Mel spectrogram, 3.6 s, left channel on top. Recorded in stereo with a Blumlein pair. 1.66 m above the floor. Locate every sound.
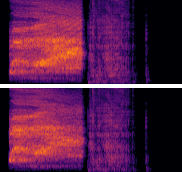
0.2 s a scream: 35° right, 0.7 m; by 1.6 s 45° left, 0.6 m
1.8 s tearing paper: 10° right, 0.7 m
